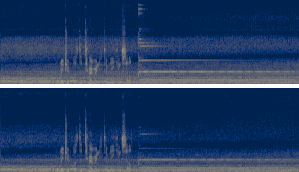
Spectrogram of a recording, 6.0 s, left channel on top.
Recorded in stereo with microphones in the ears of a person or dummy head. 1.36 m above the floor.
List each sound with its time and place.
0.0 s a motorcycle: 40° left (ahead or behind); by 6.0 s 45° left (ahead or behind)
1.1 s a man speaking: 15° left (ahead or behind)
2.8 s a bell: 75° left (ahead or behind)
